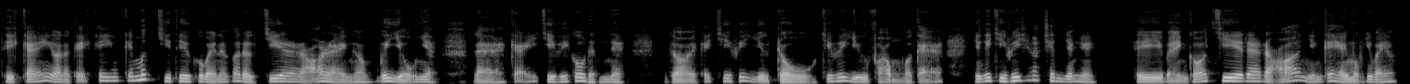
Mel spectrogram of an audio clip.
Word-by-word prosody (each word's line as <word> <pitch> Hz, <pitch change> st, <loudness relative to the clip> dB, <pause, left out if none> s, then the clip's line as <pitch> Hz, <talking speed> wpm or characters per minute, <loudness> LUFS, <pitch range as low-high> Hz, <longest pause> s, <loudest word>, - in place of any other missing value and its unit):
thì 110 Hz, -, +1 dB
cái, 120 Hz, -, 0 dB
gọi 120 Hz, -4 st, +2 dB
là, 100 Hz, -, -2 dB
cái-cái 170 Hz, -, -3 dB
cái 180 Hz, +1 st, -2 dB
mức 225 Hz, +4 st, +4 dB
chi 150 Hz, -8 st, -1 dB
tiêu 140 Hz, -2 st, +3 dB
của 135 Hz, +1 st, +1 dB
bạn 100 Hz, -4 st, +2 dB
nó 120 Hz, +4 st, -2 dB
có -, -, 0 dB
được 110 Hz, -6 st, +2 dB
chia 140 Hz, 0 st, +2 dB
ra 130 Hz, -, 0 dB
rõ 125 Hz, +4 st, 0 dB
ràng 100 Hz, -8 st, 0 dB
hông? 110 Hz, +1 st, -3 dB
Ví 145 Hz, +2 st, +4 dB
dụ 100 Hz, -5 st, +2 dB
nha, 115 Hz, 0 st, -1 dB, 0.4 s
là 100 Hz, -1 st, -1 dB
cái 70 Hz, -, -4 dB
chi 125 Hz, -1 st, 0 dB
phí 125 Hz, +2 st, -1 dB
cố 165 Hz, +2 st, +2 dB
định 105 Hz, -, -2 dB
nè, 100 Hz, -3 st, -2 dB, 0.4 s
rồi 100 Hz, -1 st, +1 dB
cái -, -, -6 dB
chi 145 Hz, -1 st, -3 dB
phí 170 Hz, -1 st, -1 dB
dự 105 Hz, -7 st, 0 dB
trù, 105 Hz, -1 st, +3 dB
chi 140 Hz, -, -1 dB
phí 170 Hz, +1 st, +3 dB
dự 110 Hz, -5 st, +2 dB
phòng 100 Hz, -2 st, -3 dB
và 95 Hz, -, -2 dB
cả 95 Hz, +9 st, -3 dB, 0.3 s
những 125 Hz, +3 st, 0 dB
cái 160 Hz, -, +3 dB
chi 150 Hz, -3 st, +3 dB
phí 170 Hz, +2 st, +6 dB
phát 205 Hz, -, -1 dB
sinh 155 Hz, -4 st, -1 dB
chẳng 125 Hz, +2 st, 0 dB
hạn, 105 Hz, -4 st, -1 dB, 0.4 s
thì 105 Hz, -1 st, +4 dB
bạn 95 Hz, -2 st, -1 dB
có 130 Hz, +8 st, +2 dB
chia 160 Hz, -3 st, +6 dB
ra 150 Hz, -1 st, +3 dB
rõ 145 Hz, +7 st, +1 dB
những 110 Hz, +1 st, -2 dB
cái 160 Hz, +5 st, +1 dB
hạng 105 Hz, -6 st, +2 dB
mục 95 Hz, -, -1 dB
như 125 Hz, -, +1 dB
vậy 105 Hz, +2 st, +1 dB
hông? 130 Hz, +1 st, -4 dB
120 Hz, 265 wpm, -24 LUFS, 105-145 Hz, 0.4 s, phí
